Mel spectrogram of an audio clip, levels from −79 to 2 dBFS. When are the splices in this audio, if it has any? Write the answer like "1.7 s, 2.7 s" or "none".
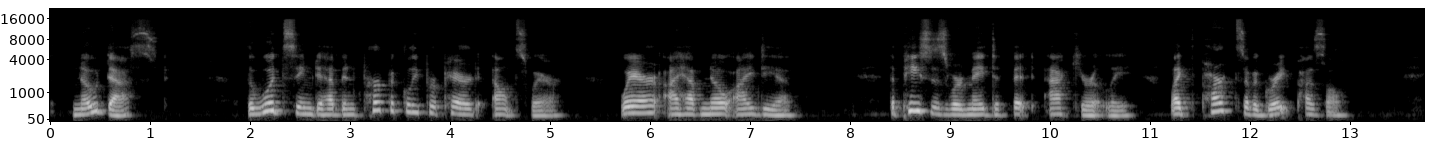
none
